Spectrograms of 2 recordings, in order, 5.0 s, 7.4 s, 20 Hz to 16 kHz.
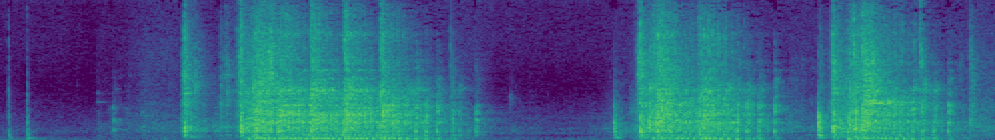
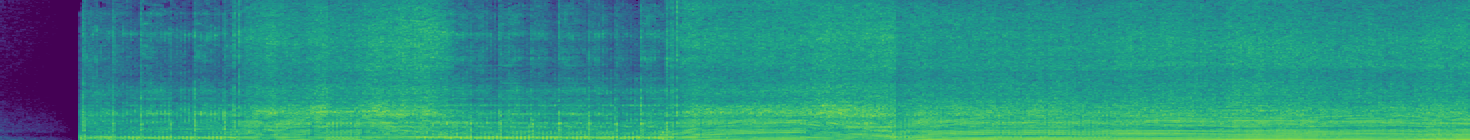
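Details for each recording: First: Stihl MS194T chainsaw that runs poorly, at startup. It catches in short uneven bursts, then sags and dies with a thin, muffled bark; far too quiet with little exhaust, plugged spark arrestor screen suspected. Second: Stihl MS194T two-stroke chainsaw, serviced for a customer complaint of bogging (fuel checked good), new chain fitted: revs up cleanly, dips and recovers in the cut, then holds a steady high buzz; normal running under load.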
